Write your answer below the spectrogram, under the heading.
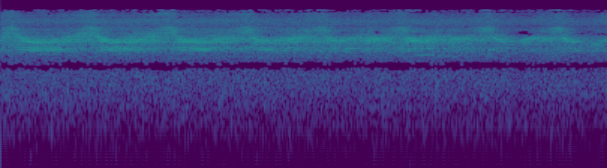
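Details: Cicadas in the Atlantic Forest at Araras, Petrópolis, Rio de Janeiro, fill the air with a loud, high, hissing buzz that swells and fades in steady pulses.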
